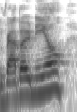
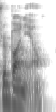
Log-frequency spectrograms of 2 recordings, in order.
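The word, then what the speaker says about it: Raboniel: is ronel yeah and I don't know how to say it it could be Rabon Neil I don't like Rabon Neil so it's ronel okay Co um and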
